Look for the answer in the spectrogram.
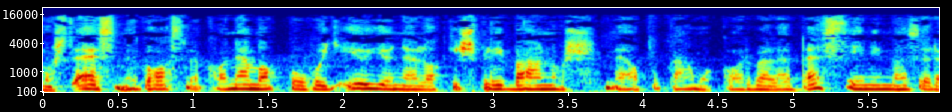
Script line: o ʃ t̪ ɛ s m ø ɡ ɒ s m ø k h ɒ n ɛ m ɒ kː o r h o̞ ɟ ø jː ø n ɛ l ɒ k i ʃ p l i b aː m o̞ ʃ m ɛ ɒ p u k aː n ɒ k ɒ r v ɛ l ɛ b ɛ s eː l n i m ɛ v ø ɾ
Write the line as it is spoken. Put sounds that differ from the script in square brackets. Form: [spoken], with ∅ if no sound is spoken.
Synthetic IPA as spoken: o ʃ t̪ ɛ s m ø ɡ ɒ s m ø k h ɒ n ɛ m ɒ kː o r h o̞ ɟ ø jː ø n ɛ l ɒ k i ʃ p l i b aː [n] o̞ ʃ m ɛ ɒ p u k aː [m] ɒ k ɒ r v ɛ l ɛ b ɛ s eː l n i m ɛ [z] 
